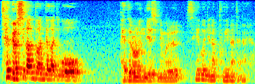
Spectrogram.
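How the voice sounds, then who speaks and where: A man preaching a sermon as pastor, acting out the quoted lines with sudden loud, high outbursts. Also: expressive, normal speed, roomy sound, recorded from a distance, a little hiss or hum, poor audio. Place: church sanctuary.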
